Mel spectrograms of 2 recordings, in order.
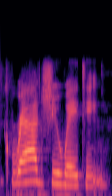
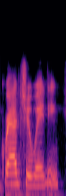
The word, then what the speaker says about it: graduating: of tricky but it's gradu ating so it's a there's a Jew here graduating and be be careful to pronounce the d graduating okay thank you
